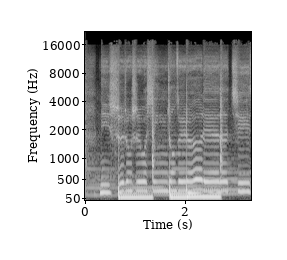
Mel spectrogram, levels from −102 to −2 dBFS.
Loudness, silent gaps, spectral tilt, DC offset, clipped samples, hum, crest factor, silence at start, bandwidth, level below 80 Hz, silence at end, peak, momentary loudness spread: -18 LUFS; none; -5 dB/octave; under 0.1%; under 0.1%; none; 14 dB; 0 s; 18 kHz; -24 dBFS; 0 s; -2 dBFS; 5 LU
